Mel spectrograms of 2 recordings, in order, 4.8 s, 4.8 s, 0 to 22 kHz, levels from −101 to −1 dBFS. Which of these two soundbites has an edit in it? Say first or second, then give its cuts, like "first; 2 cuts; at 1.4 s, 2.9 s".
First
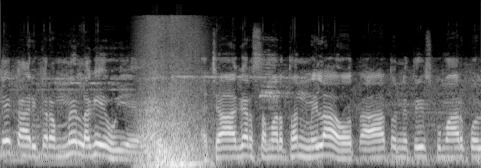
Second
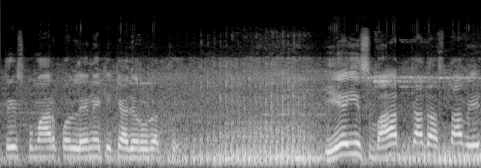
first; 1 cut; at 1.8 s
